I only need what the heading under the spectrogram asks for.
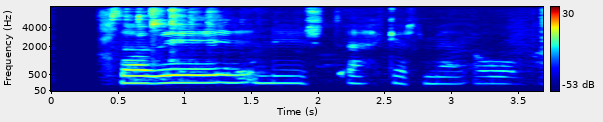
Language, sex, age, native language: Icelandic, female, 18-19, Icelandic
